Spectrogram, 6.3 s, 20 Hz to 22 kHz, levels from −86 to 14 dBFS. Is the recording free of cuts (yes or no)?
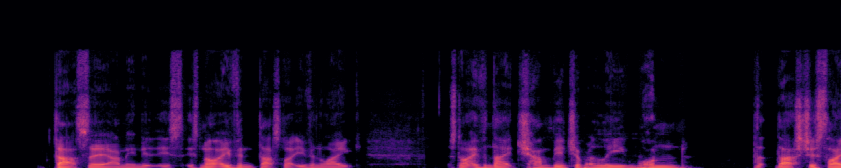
yes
